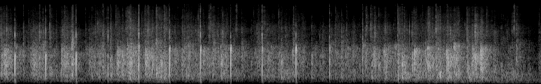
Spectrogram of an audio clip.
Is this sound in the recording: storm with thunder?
no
